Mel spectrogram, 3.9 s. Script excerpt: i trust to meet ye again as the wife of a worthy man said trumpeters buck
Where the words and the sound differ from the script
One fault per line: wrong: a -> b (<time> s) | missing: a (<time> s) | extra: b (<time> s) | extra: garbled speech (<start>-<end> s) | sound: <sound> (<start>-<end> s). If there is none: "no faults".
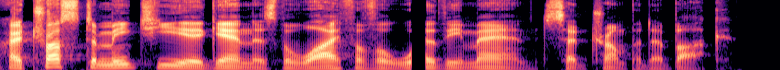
sound: dropout (2.1-2.1 s)
wrong: trumpeters -> trumpeter (3.0 s)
